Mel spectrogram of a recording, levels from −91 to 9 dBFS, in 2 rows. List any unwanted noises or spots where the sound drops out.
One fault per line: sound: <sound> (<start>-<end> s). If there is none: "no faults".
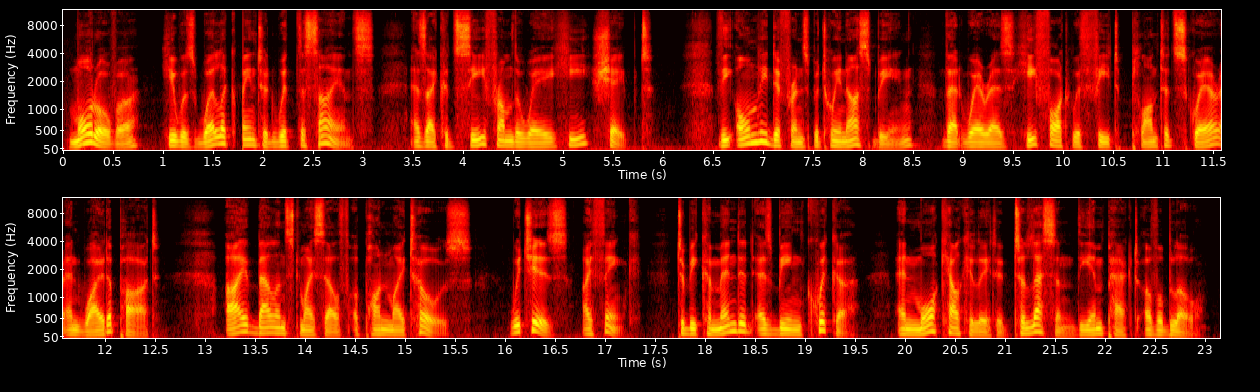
sound: dropout (1.7-1.8 s)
